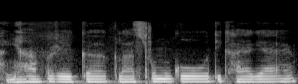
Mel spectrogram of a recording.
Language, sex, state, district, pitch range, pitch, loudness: Hindi, male, Himachal Pradesh, Shimla, 125-130 Hz, 125 Hz, -13 LUFS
